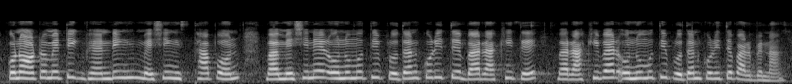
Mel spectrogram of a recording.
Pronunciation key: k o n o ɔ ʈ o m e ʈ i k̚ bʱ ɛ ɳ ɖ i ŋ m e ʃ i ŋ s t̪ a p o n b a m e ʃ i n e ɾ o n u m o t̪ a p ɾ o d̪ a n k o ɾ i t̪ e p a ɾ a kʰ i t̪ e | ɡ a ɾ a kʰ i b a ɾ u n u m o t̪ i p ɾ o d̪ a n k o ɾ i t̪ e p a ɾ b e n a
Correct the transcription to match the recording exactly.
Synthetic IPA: k o n o ɔ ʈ o m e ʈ i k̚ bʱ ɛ ɳ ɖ i ŋ m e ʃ i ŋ s t̪ʰ a p o n b a m e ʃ i n e ɾ o n u m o t̪ i p ɾ o d̪ a n k o ɾ i t̪ e b a ɾ a kʰ i t̪ e | b a ɾ a kʰ i b a ɾ o n u m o t̪ i p ɾ o d̪ a n k o ɾ i t̪ e p a ɾ b e n a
